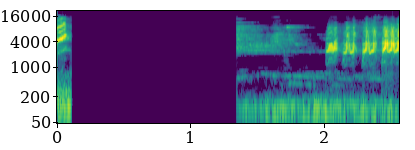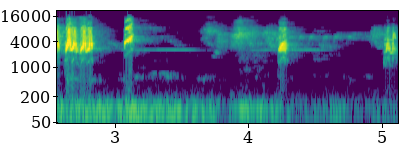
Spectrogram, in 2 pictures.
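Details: Persistently singing flamboyan delivering a rapid buzzy chatter, followed by isolated sharp chips and a faint thin whistle, over low rumbling background noise; kept as lure material for flamboyan that are slow to sing.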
